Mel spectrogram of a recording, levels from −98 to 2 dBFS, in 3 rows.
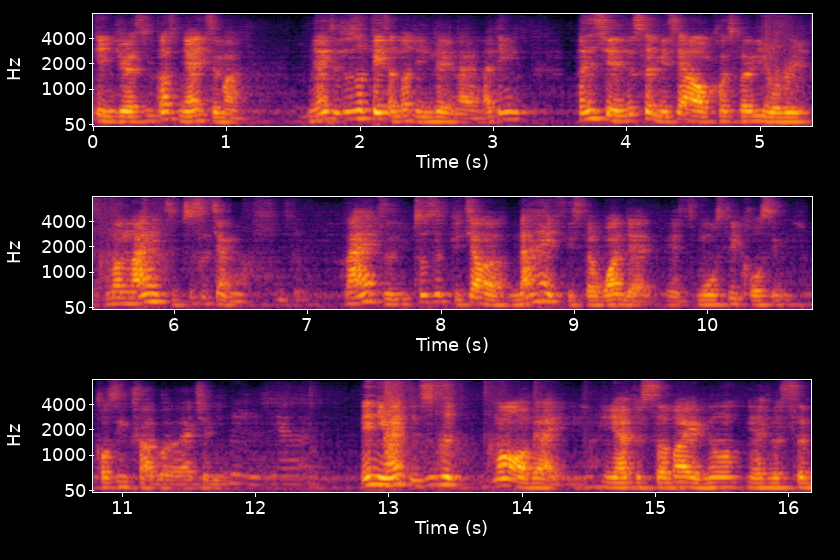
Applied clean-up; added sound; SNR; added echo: neural separator model SepFormer DNS4.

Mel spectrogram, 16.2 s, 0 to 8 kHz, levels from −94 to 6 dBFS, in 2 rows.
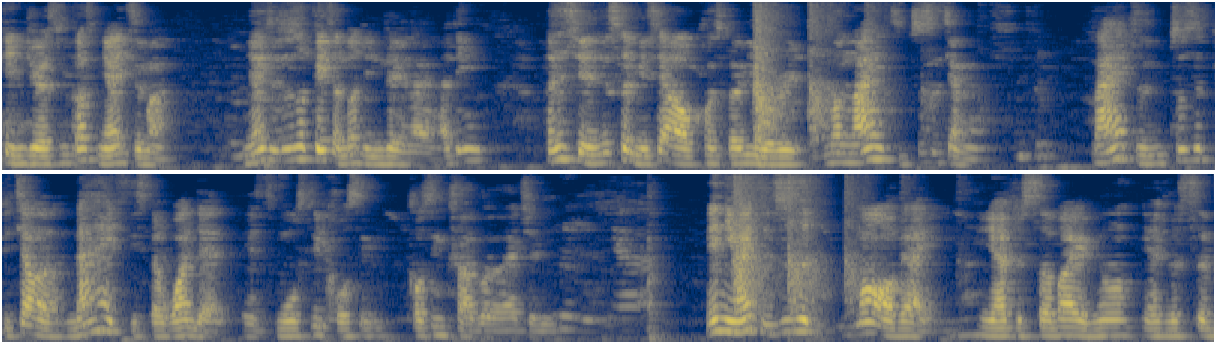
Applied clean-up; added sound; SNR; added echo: classical method WPE with log-MMSE.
